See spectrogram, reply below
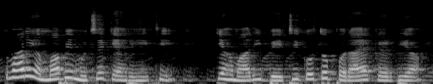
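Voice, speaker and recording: A woman voicing a caring middle-aged mother-in-law in a story, asking gentle, plain questions. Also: mid-range voice, moderate pace, reverberant, highs cut off, natural voice. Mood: concerned.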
